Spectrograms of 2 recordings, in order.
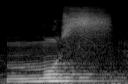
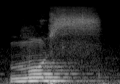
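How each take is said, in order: No difference in how they are said.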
